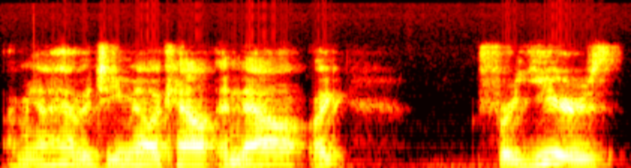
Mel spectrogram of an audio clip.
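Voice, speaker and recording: A man with a fairly high voice, heard a little away from the mic in a very echoey space. The sound is slightly dull. He chats casually as a co-host, wandering from one example to the next. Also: measured pace. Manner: rambling, colloquial, piles up examples. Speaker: show co-host. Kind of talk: casual chat. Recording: muffled, echoey, distant from mic.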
